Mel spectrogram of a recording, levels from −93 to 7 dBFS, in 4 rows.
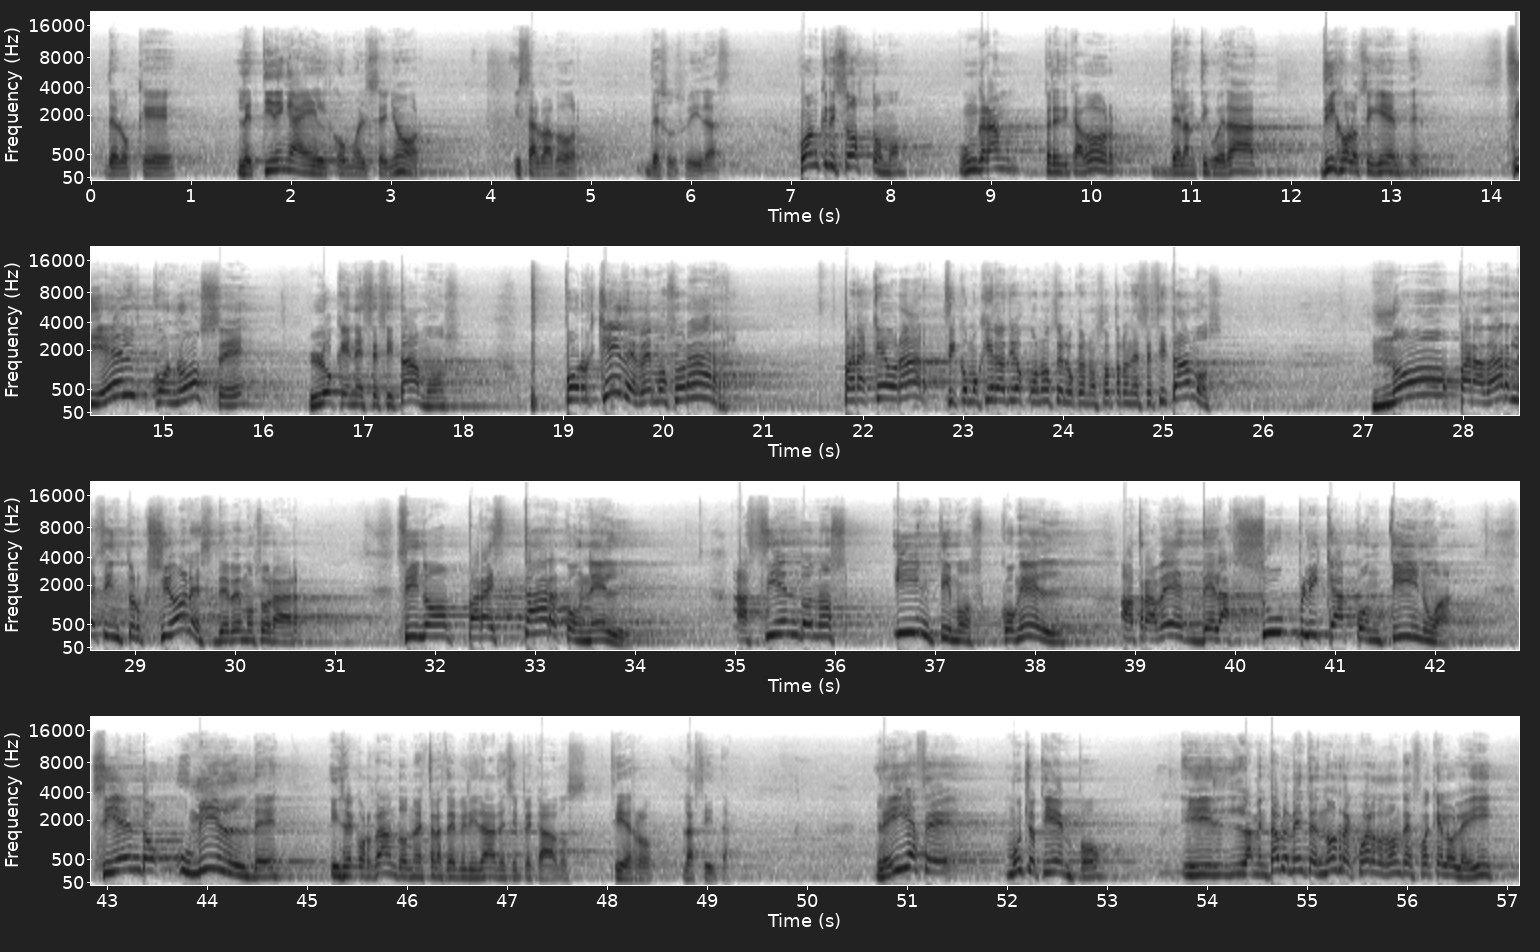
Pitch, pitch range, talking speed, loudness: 195 Hz, 155-250 Hz, 100 wpm, -14 LUFS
